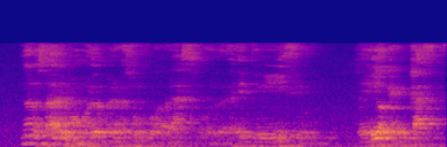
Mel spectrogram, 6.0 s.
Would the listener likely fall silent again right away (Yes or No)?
Yes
